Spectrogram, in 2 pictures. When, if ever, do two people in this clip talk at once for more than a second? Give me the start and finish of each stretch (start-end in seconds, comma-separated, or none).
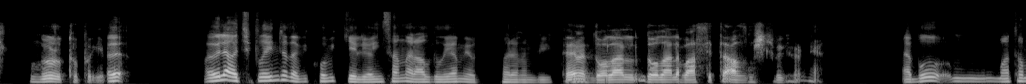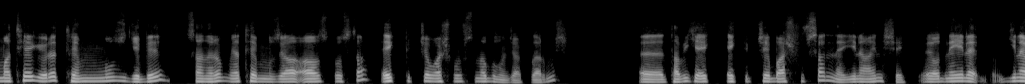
none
